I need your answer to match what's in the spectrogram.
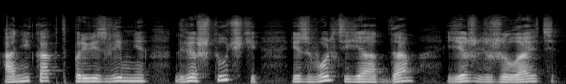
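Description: A man's voice: medium pitch, measured pace, voice pushed up, lightly acted. A male audiobook reader voicing an evasive young woman, a singer, who answers defensively. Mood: sulky. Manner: defensive and whining. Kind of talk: audiobook character reading.

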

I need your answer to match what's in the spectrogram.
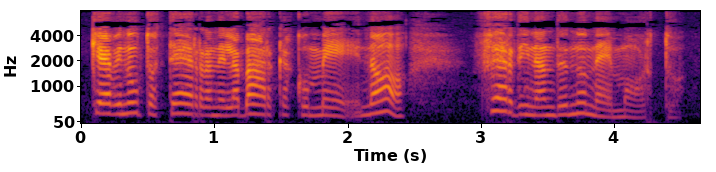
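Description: A woman voicing a distraught, impulsive young girl who cries out in a high, raised, urgent voice. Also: animated, measured pace, bright, forceful tone, breathy edge, no room sound, full character voice. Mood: desperate.

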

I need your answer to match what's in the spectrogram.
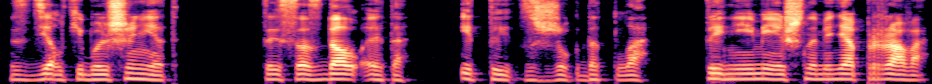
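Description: A woman voicing a young male warrior who defends his wife and child, speaking with forceful, shouted defiance. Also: rumbling low, steady tone, measured pace, pitched below the performer's own voice. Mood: defiant.

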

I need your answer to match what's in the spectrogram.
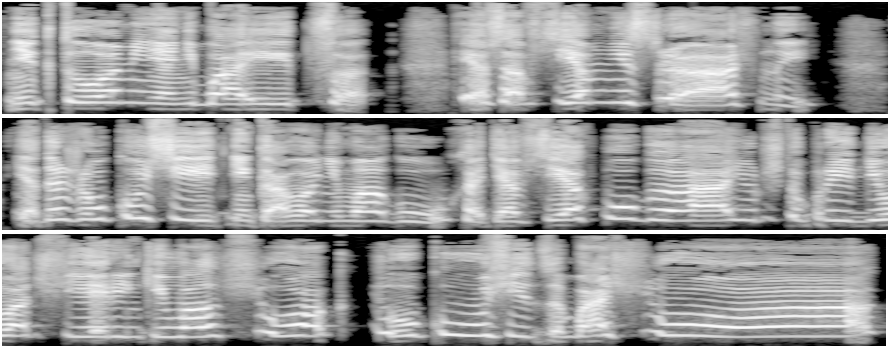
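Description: A man voicing a small, boastful male wolf cub who shouts and sobs with a gravelly voice. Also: very high voice, takes it slowly, no echo, clean studio sound, voice pushed up, exaggerated voice. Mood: sobbing. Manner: shouting, then sobbing.

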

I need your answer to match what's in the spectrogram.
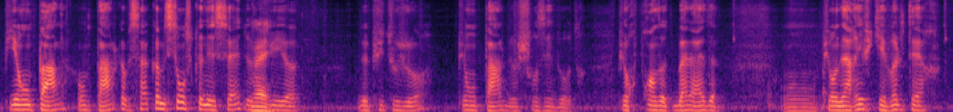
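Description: A man's voice: medium pitch, moderate pace, a little hiss or hum. A man in his sixties, a radio interview guest and former bookseller, recounting an anecdote and acting out the dialogue. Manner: lively storytelling, acting out quoted dialogue.

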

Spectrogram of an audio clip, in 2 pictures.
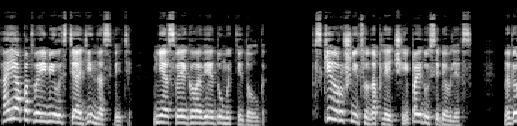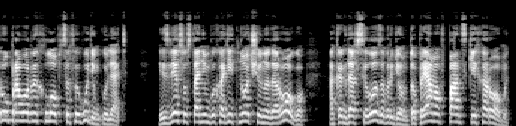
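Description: A woman reading an audiobook, voicing a bitter Cossack who answers his former master with steady scorn. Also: medium pitch, fairly quick, close to an everyday voice. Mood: defiant. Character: grim bitter vengeful male Cossack.

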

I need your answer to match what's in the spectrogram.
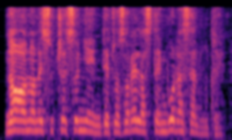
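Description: A woman's voice: on the high side, fairly quick, voice pushed up, close to an everyday voice. A woman doing a fierce Neapolitan mother. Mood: commanding. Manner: loud, commanding, aggressive. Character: fierce, possessive middle-aged mother, bossy.

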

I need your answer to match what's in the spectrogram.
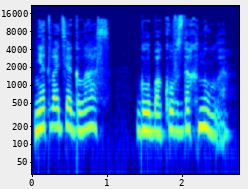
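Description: A woman narrating a novel in the first person, in a measured, intimate storytelling manner. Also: on the low side, fairly even intonation, warm tone, no echo, studio quality. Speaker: audiobook narrator.

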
